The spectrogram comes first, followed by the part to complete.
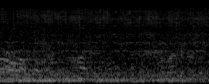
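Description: Faint, indistinct voices over a steady background noise.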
